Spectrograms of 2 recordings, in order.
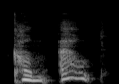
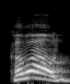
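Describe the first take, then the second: First: Soft, high, lisped near-whisper; lisping whisper. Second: Big booming bellow through the door; bellowing call. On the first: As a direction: hush it with a lisp, frightened. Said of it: "her voice lisped into a whisper". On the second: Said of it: "he called in his big bellowing voice". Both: Acted.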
